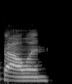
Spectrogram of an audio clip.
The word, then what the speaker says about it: Samhain: Like Halloween, is based on the Celtic festival Samhain. If I said that wrong, don't come for me, people. – Samhain. – Samhain, sorry, Samhain. – Samhain.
